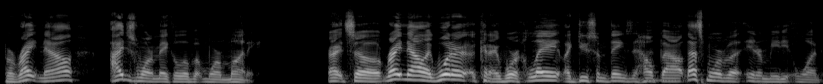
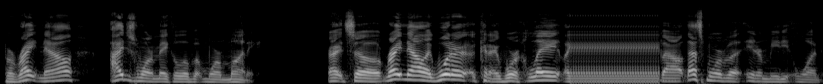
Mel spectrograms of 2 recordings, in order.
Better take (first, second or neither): first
